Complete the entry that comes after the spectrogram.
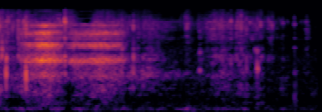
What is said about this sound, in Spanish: Tercero, ¿cuál fue el sonido más cercano que escuché? El agua.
